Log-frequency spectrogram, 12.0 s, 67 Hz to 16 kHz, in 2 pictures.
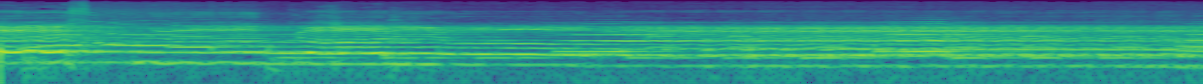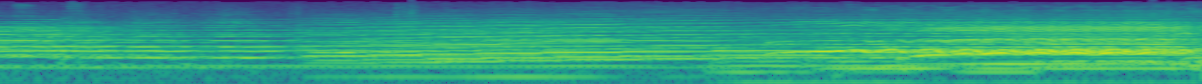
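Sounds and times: orchestra with violins: 0:03.0 - 0:12.0.

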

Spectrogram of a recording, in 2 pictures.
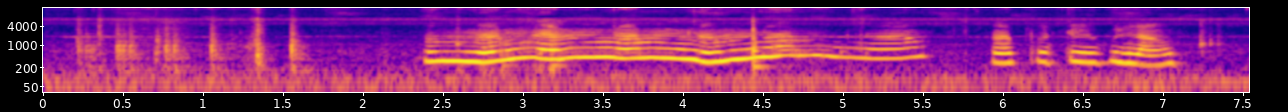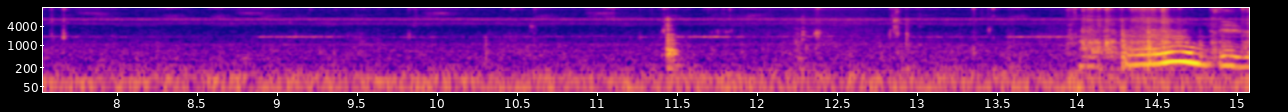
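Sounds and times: crickets droning: 0:00.0 - 0:15.0
child's voice: 0:02.4 - 0:07.1, 0:14.1 - 0:15.0.

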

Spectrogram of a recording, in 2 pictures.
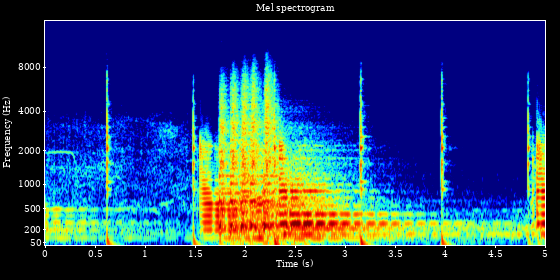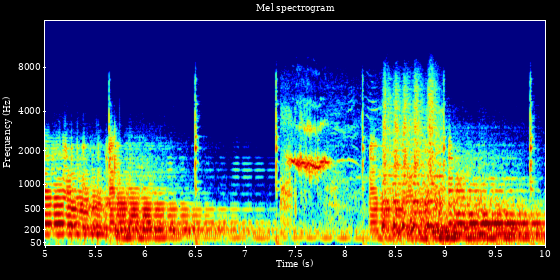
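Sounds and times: short skidding squeal: 0:07.4 - 0:08.3.

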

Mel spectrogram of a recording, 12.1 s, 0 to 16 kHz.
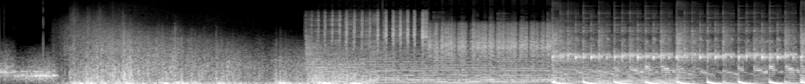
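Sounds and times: deep thunder-like rumble: 0:00.9 - 0:06.6.

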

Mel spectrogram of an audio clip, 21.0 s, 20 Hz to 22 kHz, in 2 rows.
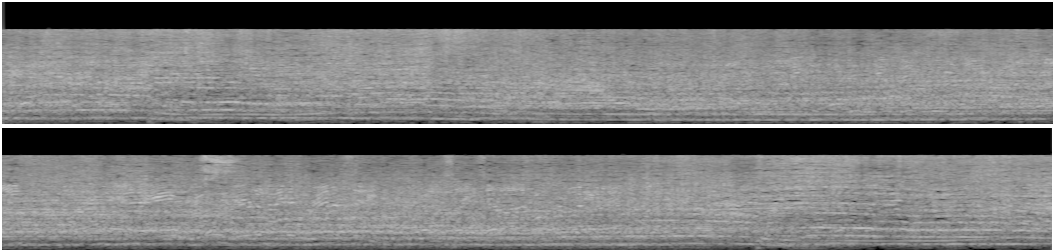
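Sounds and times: race car engines running hard: 0:00.0 - 0:21.0
track noise: 0:00.0 - 0:21.0.

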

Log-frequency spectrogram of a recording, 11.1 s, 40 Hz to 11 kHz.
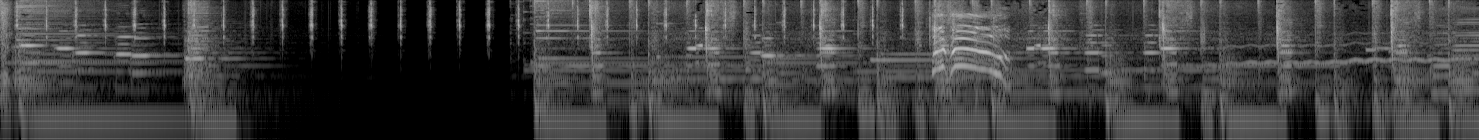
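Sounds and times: countdown timer ticking: 0:00.0 - 0:11.0.

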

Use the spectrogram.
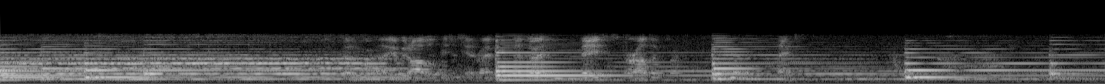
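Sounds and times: piano chord ringing: 0:00.0 - 0:11.0.

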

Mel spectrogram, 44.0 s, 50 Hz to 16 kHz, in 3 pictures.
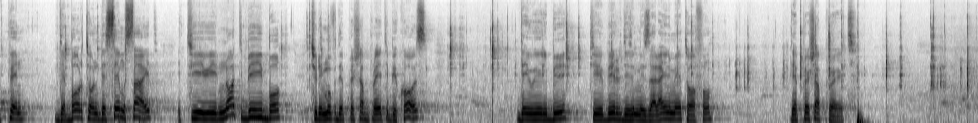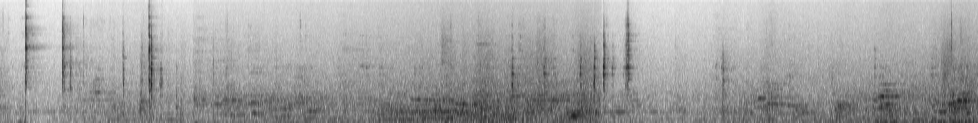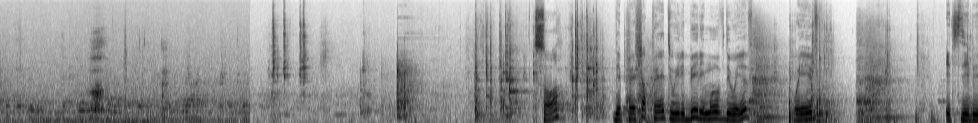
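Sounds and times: metal parts clinking and knocking: 0:06.7 - 0:09.3, 0:10.2 - 0:18.0, 0:21.8 - 0:24.3, 0:33.4 - 0:34.1, 0:36.4 - 0:39.0
low background murmur: 0:13.0 - 0:38.6.

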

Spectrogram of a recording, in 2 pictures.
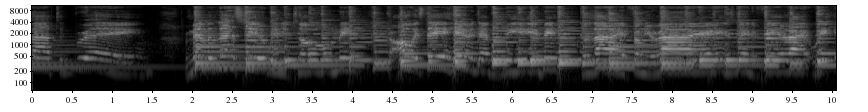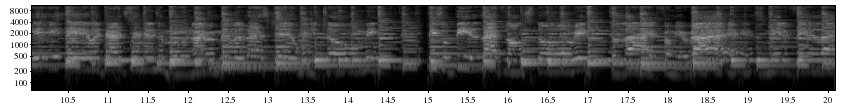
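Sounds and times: man singing: 0:00.0 - 0:20.0
ukulele strumming: 0:02.0 - 0:20.0.

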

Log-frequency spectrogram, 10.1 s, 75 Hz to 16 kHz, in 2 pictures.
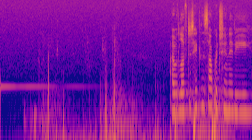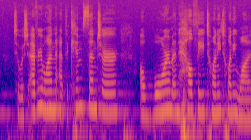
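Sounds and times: tabla tone ringing: 0:00.0 - 0:02.9
microphone handling knocks: 0:00.5 - 0:04.5.

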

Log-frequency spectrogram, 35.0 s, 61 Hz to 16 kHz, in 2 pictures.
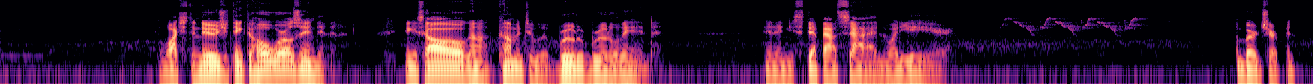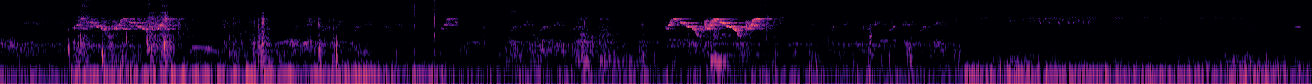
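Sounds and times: small birds chirping: 0:13.2 - 0:35.0.

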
